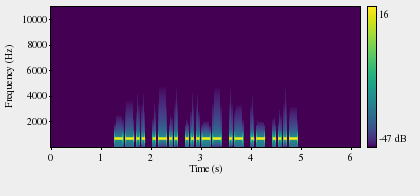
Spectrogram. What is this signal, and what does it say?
Morse code, heard as a keyed tone, about 21 wpm, 700 Hz. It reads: ZL3AAV
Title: DXCC-100 Call Signs - 6 Characters - Repeated 2x - 22wpm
